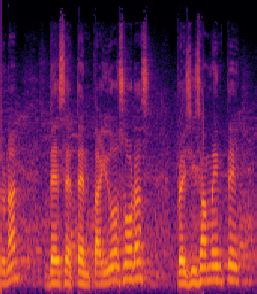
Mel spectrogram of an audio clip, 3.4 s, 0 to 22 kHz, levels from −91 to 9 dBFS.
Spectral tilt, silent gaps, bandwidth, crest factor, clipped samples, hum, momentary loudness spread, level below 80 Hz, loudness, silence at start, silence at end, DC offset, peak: -5 dB/octave; none; 17 kHz; 14 dB; under 0.1%; none; 7 LU; -58 dBFS; -15 LUFS; 0 s; 0 s; under 0.1%; 0 dBFS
